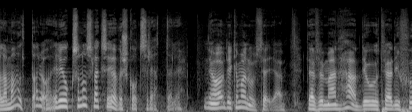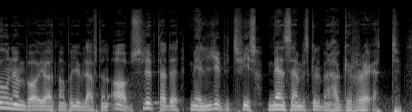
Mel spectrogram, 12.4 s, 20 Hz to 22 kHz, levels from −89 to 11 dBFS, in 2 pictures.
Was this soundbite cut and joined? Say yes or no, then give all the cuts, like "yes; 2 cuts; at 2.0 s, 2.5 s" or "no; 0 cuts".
yes; 1 cut; at 8.9 s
